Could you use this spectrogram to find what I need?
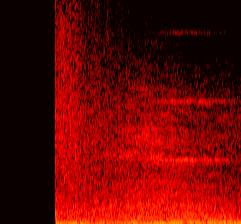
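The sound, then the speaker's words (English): After a brief silence, a sudden loud gunshot blast from a movie's production company logo intro, a bullet flying through the WB logo, bursts in and sustains as a dense, roaring rumble for about two seconds, with no voices. “You hear the gunshot, and then it, yeah, blows through the WB, and then through the dark castle.”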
